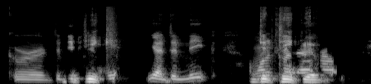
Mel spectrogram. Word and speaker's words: Diptyque: So to answer that question for me, I guess I have to say probably I don't know how to pronounce it, but Diptyque or Diptyque. Yeah, Diptyque.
